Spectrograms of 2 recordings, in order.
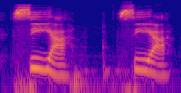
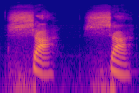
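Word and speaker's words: siya: It looks like it should be pronounced sa cia but it's actually pronounced sha sha. So the s i y it's a sha sound.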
